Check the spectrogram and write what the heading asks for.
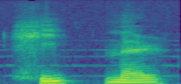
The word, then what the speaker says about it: Himmelweg: ça se prononce qui mêle avec qui me veut dire ciel avec ses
